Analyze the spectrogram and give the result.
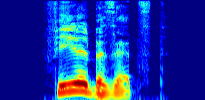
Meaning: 1. past participle of fehlbesetzen 2. inflection of fehlbesetzen: second/third-person singular dependent present 3. inflection of fehlbesetzen: second-person plural dependent present
- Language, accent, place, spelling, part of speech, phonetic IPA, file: German, Germany, Berlin, fehlbesetzt, verb, [ˈfeːlbəˌzɛt͡st], De-fehlbesetzt.ogg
